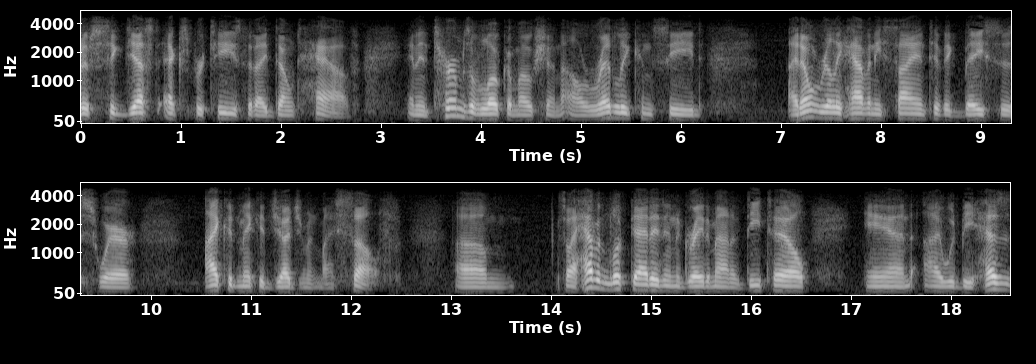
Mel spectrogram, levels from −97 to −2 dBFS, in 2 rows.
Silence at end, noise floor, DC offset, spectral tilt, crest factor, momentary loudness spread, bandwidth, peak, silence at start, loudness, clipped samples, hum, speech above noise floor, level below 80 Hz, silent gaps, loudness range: 0 s; -65 dBFS; under 0.1%; -9 dB/octave; 20 dB; 12 LU; 4.8 kHz; -12 dBFS; 0 s; -31 LUFS; under 0.1%; none; 34 dB; -82 dBFS; none; 5 LU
